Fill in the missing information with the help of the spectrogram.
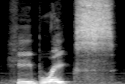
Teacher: the S you add also remains unvoiced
